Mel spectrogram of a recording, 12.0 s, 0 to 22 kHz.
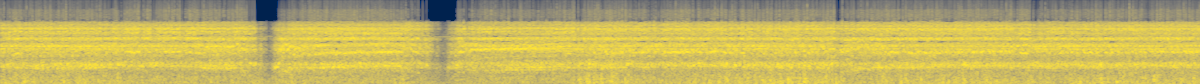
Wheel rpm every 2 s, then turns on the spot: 220, 180, 160, 220, 210, 220.
none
